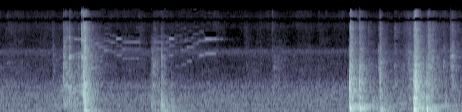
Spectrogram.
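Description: Stainless-steel Instant Pot lid being twisted open and taken off after a quick release: a sharp clunk about a second in, a fainter knock a second later, then several sharp clunks and knocks near the end.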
